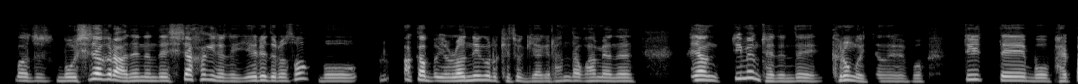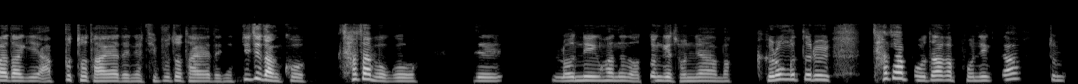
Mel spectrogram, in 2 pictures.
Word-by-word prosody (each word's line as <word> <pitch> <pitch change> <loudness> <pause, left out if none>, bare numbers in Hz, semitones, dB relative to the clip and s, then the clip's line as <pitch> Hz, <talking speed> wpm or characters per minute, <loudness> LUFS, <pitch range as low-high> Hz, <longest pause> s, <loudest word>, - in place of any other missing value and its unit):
맞아요. 175 -2 -1 0.3
뭐 165 +1 -1
시작을 235 +4 +6
안 165 -4 +6
했는데 170 0 -1
시작하기 230 0 +2
전에 155 -3 -4
예를 180 +4 +2
들어서 175 +10 -1
뭐 155 +1 -4 0.4
아까 210 - +4
뭐 175 -1 -4
러닝으로 180 +4 +2
계속 160 -4 -8
이야기를 150 +1 -5
한다고 170 -2 -5
하면은 160 -1 -2 0.5
그냥 200 -4 +5
뛰면 280 0 +1
되는데 150 -1 -4
그런 200 +1 +2
거 150 - -1
있잖아요. 140 +1 -11
뭐 140 -1 -11 0.4
'뛸 225 0 0 0.2
때 180 -2 +4
뭐 150 0 -3
발바닥이 165 +2 +1
앞부터 205 -3 -2
닿아야 160 -1 +2
되냐. 150 0 -5
뒤부터 170 +6 -4
닿아야 155 -1 -1
되냐.' 145 0 -11
뛰지도 235 -2 +6
않고 165 -3 0 0.4
찾아보고. 160 - +2 0.5
이제 165 0 -3 0.5
'러닝화는 180 +1 0
어떤 180 +4 -3
게 175 0 +2
좋냐.' 160 +2 -4
막 160 +1 -10 0.2
그런 220 +5 +2
것들을 220 -3 0 0.4
찾아 275 +1 +4
보다가 200 0 +1
보니까 185 +8 -2 0.3
좀 190 -3 -9
170 Hz, 320 characters per minute, -23 LUFS, 155-195 Hz, 0.5 s, 시작을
